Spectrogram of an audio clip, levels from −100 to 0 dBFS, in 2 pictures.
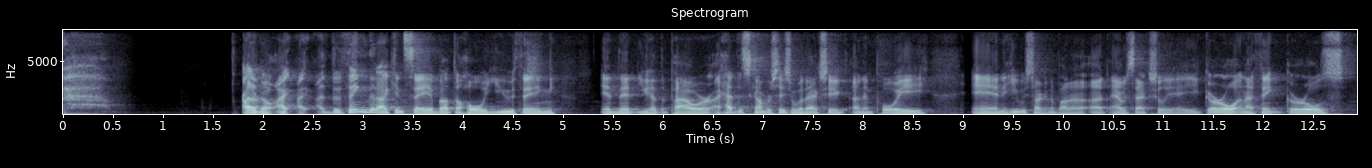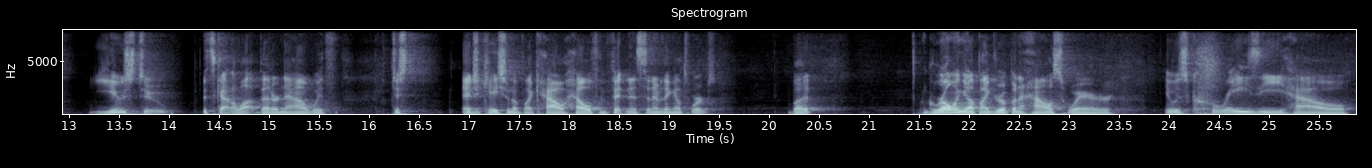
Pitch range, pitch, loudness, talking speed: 115-130 Hz, 120 Hz, -27 LUFS, 190 wpm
